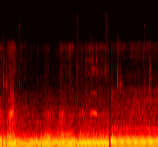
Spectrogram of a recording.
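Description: A Porsche drives past with a low, steady engine rumble, close and fairly loud, with a short dip near the end, heard from the street.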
